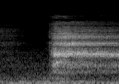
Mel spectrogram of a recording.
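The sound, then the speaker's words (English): A person takes a sudden, sharp breath in. It is a single quick gasp followed by steady, breathy airflow, heard alone without talk. “I had to take a breath.”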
